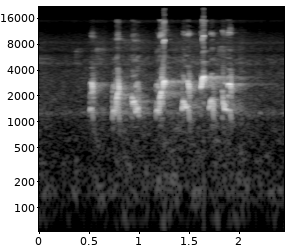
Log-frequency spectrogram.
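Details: Streak-eared bulbul used as a decoy to lure a wild flock, giving a fast warbling phrase of short, bright, slurred chirps that jump up and down in pitch.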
